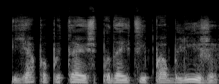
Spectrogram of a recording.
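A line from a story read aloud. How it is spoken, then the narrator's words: Whisper. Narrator (Russian): шепнул я Кейт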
